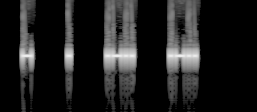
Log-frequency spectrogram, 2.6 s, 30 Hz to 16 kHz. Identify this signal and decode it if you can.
Morse code, heard as a keyed tone, about 39 wpm, spaced as for 19 wpm, 700 Hz. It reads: TELL
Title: 4x Character Spacing - Top 300 Words - 40wpm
